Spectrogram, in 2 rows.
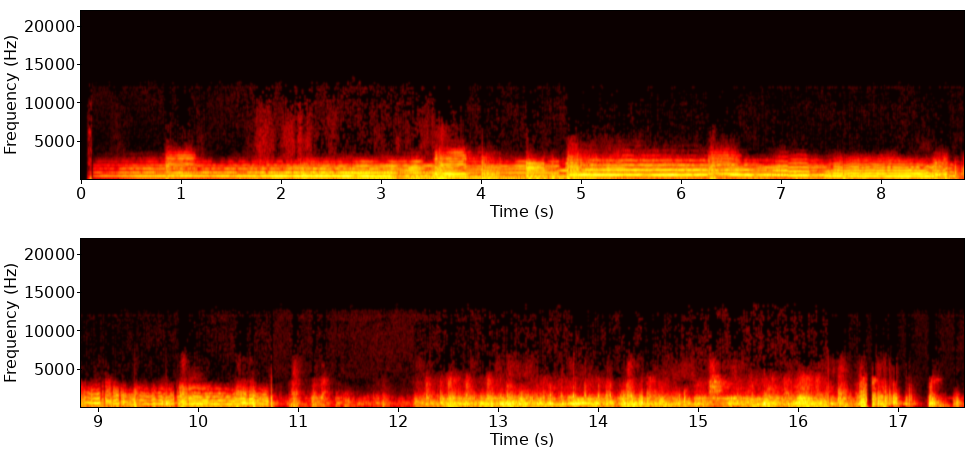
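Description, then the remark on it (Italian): Light music plays on an old recording, made at 9 pm on 6 May 1976 by a 19-year-old taping a light music programme, then falters and gives way to a loud, chaotic rumbling roar with crackling noise as the magnitude 6.3 earthquake in Friuli shakes the room, lasting several seconds to the end. “Avete appena ascoltato infatti la registrazione del terremoto che la sera del 6 maggio 1976 devastò tutto il Friuli centrale.”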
